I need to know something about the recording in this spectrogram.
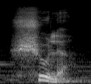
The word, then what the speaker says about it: Schule: The next letter combination is sh, which is pronounced like the English letter combination of sh. In English, we have the word sheep, and in German, we have the word Schule, which means school.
